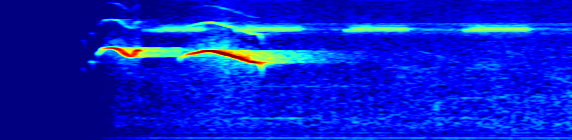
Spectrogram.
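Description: A Ringed antpipit gives two clear, slurred whistles, the second sweeping down, followed by two thin, high steady notes. There is no other noise.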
